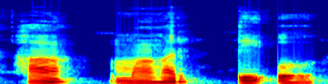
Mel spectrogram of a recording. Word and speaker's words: Hamartia: Hamartia pronounced ha-mahar t-o is derived from the Greek phrase hamartianum meaning to err or to miss the mark।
